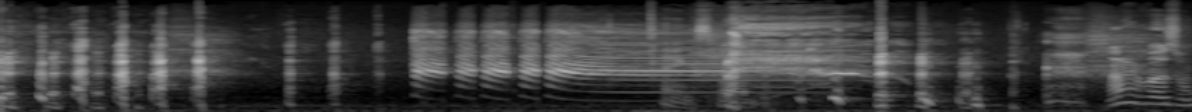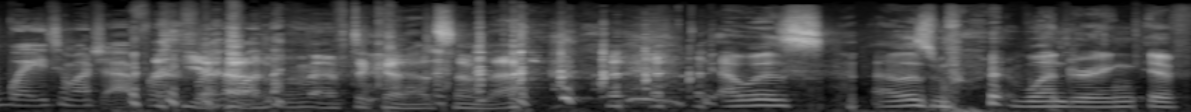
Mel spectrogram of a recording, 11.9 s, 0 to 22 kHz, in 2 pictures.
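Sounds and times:
choppy laughter-like bursts: 0:00.0 - 0:11.1
air horn sound effect blasts: 0:03.2 - 0:04.2
speech: 0:05.8 - 0:11.9.

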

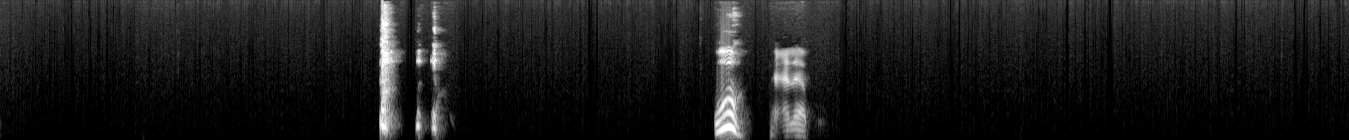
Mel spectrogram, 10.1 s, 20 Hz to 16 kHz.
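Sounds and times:
harsh coughing: 0:02.9 - 0:03.4
speech: 0:05.4 - 0:06.2.

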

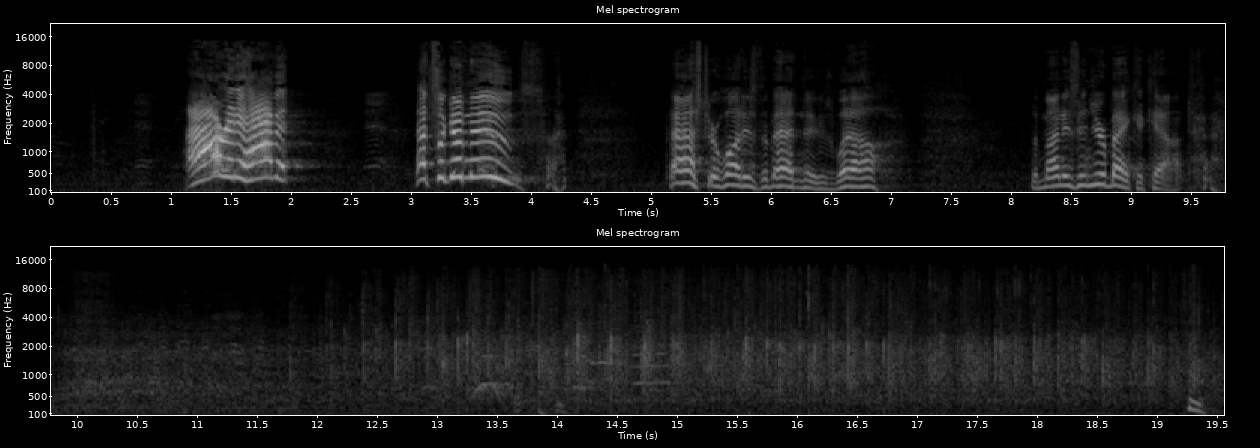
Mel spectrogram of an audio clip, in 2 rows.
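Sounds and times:
speech: 0:03.0 - 0:04.3, 0:05.2 - 0:07.0, 0:08.2 - 0:09.8, 0:19.3 - 0:19.5
people chuckling: 0:09.6 - 0:12.2
large audience clapping: 0:11.3 - 0:19.5.

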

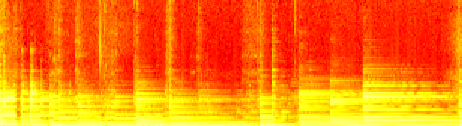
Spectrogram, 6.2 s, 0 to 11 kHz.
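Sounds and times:
loud sustained instrument playing a run of notes through a delayed delay effect: 0:00.0 - 0:06.1.

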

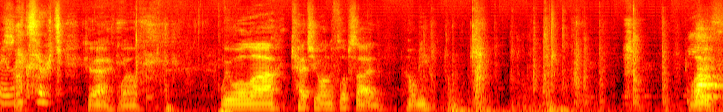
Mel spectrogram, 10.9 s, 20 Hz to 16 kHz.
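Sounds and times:
speech: 0:00.1 - 0:02.6, 0:03.3 - 0:07.3, 0:10.4 - 0:10.8
door opening with scraping and rattling: 0:06.5 - 0:10.1.

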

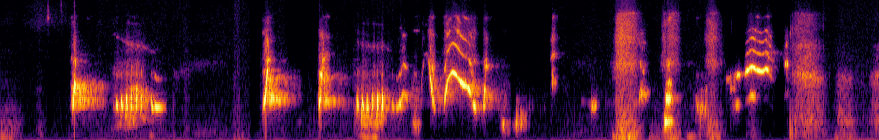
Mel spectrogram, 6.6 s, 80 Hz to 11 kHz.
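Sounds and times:
handheld turkey call making soft yelps: 0:00.5 - 0:01.3, 0:02.0 - 0:06.0.

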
